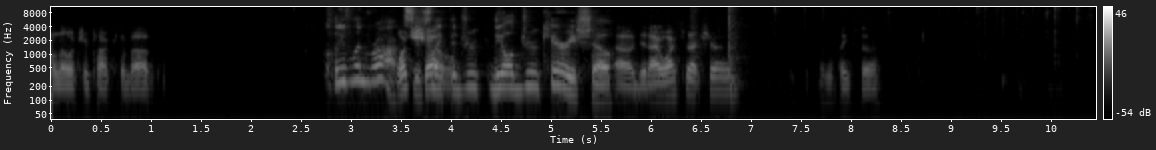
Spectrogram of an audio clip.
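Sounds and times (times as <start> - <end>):
speech: 0.1 - 1.2, 2.7 - 6.9, 7.7 - 8.4
typing on a computer keyboard: 8.7 - 10.4.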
